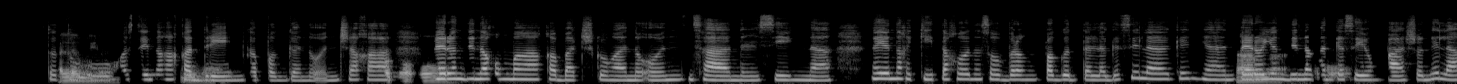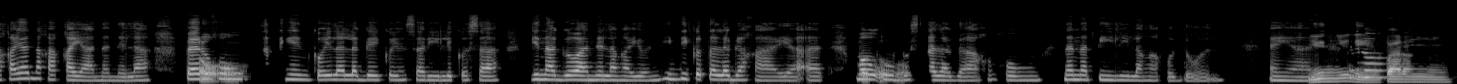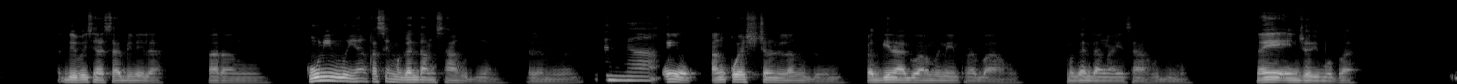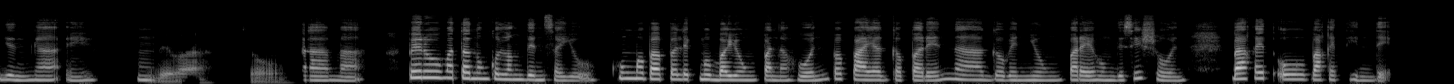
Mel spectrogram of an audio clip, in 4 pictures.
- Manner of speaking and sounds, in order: tapping; alarm; background speech; other background noise
- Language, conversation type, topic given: Filipino, unstructured, Ano ang pinakamahirap na desisyong nagawa mo sa buhay mo?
